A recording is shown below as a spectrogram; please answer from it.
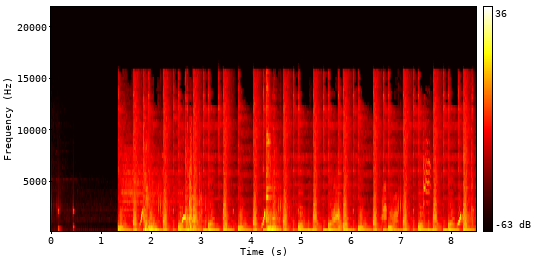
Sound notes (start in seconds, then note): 5.5 quacks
